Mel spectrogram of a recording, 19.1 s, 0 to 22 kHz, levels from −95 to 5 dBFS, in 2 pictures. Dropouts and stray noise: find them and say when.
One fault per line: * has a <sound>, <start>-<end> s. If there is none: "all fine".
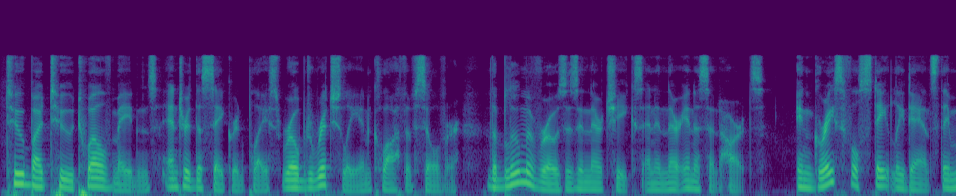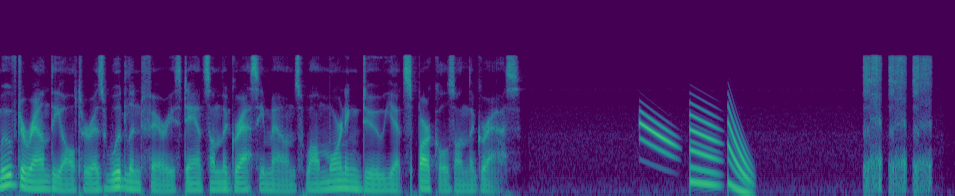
* has a chirp, 15.9-17.1 s
* has a laugh, 18.2-18.9 s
